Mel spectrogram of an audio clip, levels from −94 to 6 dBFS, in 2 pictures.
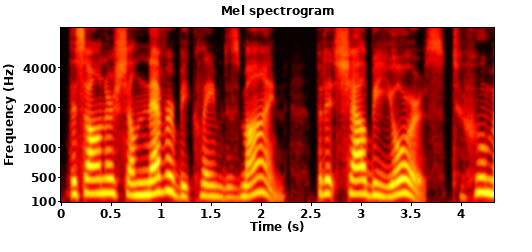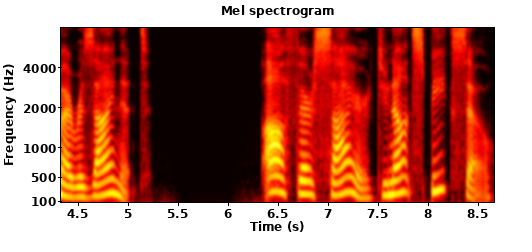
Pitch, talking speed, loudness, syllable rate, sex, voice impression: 205 Hz, 175 wpm, -20 LUFS, 4.1 syllables/s, female, feminine, slightly young, slightly adult-like, thin, tensed, powerful, bright, hard, clear, fluent, cute, slightly cool, intellectual, refreshing, slightly sincere, calm, friendly, very reassuring, elegant, slightly wild, slightly sweet, kind, slightly modest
